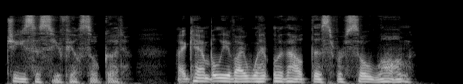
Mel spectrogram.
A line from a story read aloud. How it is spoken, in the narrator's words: panted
